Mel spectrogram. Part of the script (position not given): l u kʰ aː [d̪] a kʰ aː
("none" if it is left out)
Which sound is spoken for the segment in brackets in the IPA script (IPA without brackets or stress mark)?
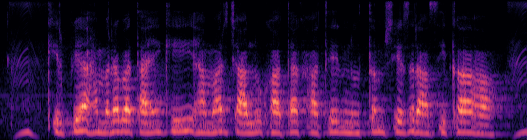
t̪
